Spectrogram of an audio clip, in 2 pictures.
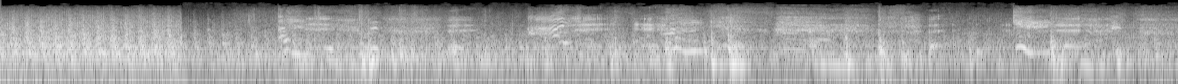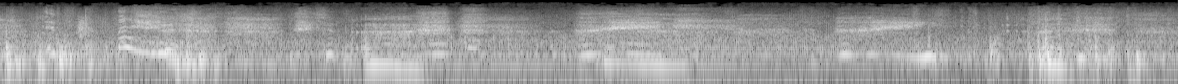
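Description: Cardboard boxes rustle and bump as they are pushed about.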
